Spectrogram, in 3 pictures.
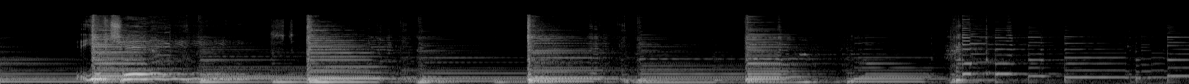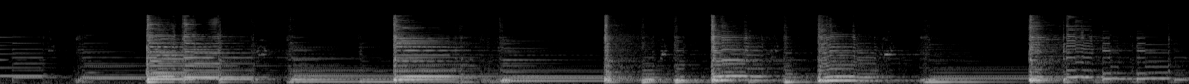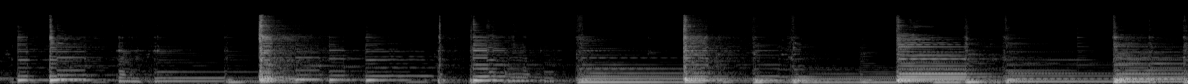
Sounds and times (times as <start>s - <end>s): Singing: 0.8s - 3.0s.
